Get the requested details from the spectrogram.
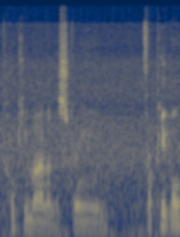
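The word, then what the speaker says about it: Pokémon: pokeman is first off if you still call it a pokeman you might be too old for watching this show bro my parents always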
